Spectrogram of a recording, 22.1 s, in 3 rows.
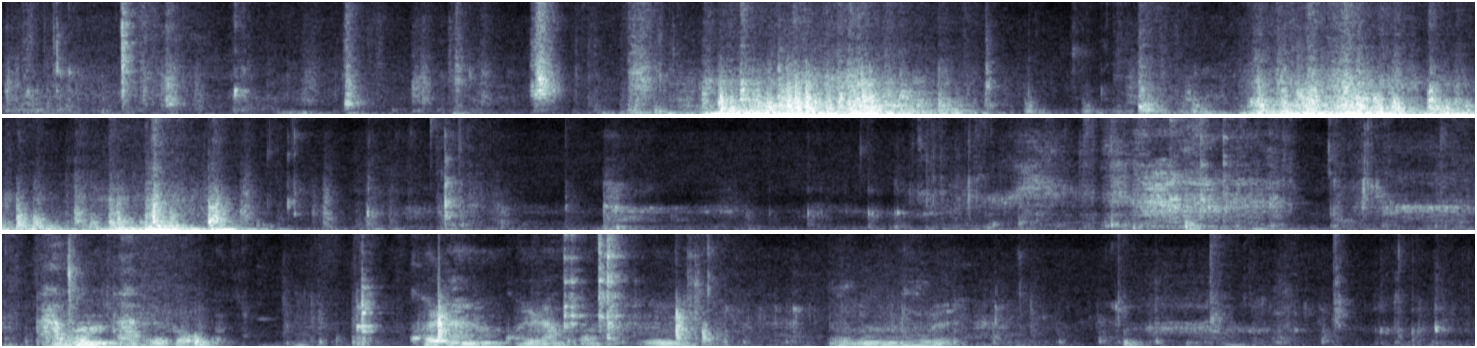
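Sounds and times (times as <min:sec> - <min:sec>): person chewing: 0:00.0 - 0:03.3, 0:08.7 - 0:15.2, 0:19.6 - 0:22.0.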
